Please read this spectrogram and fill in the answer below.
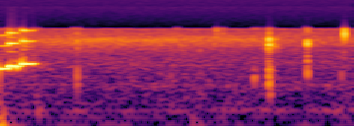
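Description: A short run of electronic phone-line beeps stepping down in pitch as the call connects, then a quiet open telephone line with faint hiss and a few small clicks.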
